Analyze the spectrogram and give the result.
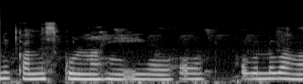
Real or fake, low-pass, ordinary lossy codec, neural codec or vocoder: real; 7.2 kHz; none; none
